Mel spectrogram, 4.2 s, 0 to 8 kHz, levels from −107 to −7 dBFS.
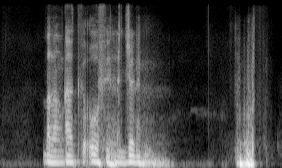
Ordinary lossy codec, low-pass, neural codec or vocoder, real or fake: none; 7.2 kHz; codec, 44.1 kHz, 2.6 kbps, SNAC; fake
